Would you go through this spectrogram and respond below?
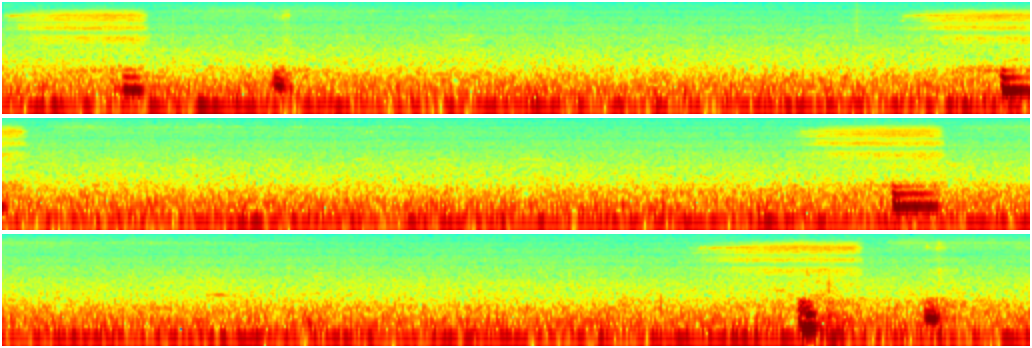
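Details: Midday nap by the window for a Kaninchen dachshund, snoring quietly: four hissing, snorting breaths spaced about six seconds apart, each with a short low grunt, against low constant background hum.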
